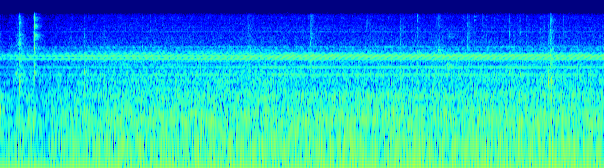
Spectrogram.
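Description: Steady electrical hum with a high whine, and a few faint, scattered clicks of a screwdriver working the retaining screw of a mortise lock's cylinder.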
